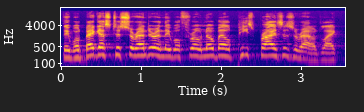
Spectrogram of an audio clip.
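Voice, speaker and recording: An American man giving a roaring, rallying political-religious speech, emphatic and rhetorical, with deliberate repetition. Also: high voice, lively intonation, fairly bright tone. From Virginia, United States. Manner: roaring, rallying delivery at its peaks. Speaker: speaker at a prayer breakfast. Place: large hall, speech to a gathering. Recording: reverberant hall PA sound.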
